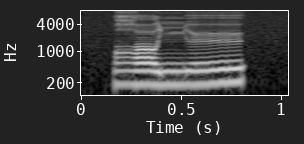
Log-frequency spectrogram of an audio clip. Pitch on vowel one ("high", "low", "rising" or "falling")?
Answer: low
